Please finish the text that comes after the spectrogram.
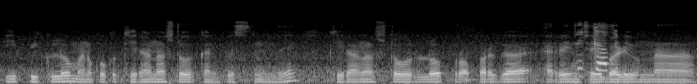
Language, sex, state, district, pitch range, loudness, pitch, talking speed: Telugu, male, Andhra Pradesh, Visakhapatnam, 110-120 Hz, -20 LUFS, 115 Hz, 145 wpm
